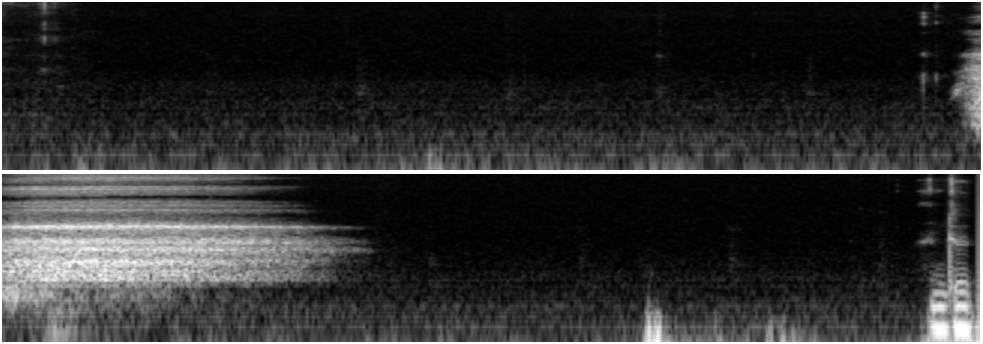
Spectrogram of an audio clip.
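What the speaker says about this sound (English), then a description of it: "And just breathe naturally" A single long, deep exhale during a guided meditation, a breathy sigh lasting a couple of seconds, close and fairly loud against a quiet room with faint low hum.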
